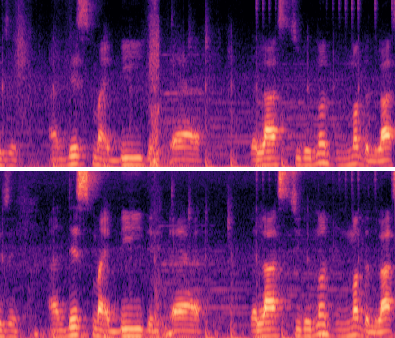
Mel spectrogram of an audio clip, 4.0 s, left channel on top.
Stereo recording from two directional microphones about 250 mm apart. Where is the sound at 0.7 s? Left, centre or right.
Right.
